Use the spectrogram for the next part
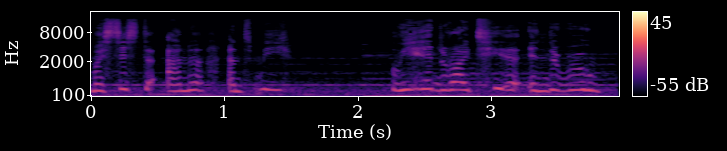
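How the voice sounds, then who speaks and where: A woman voicing a frightened little orphan boy who stammers and speaks in hushed, trembling bursts, in a video game. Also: very high-pitched, steady tone, normal speed, soft background music. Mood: shaken.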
